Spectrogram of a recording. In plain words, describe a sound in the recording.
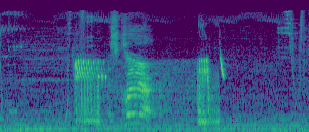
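Electronic interface tones beep and chirp a few times.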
